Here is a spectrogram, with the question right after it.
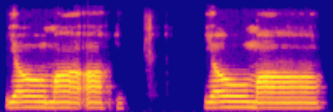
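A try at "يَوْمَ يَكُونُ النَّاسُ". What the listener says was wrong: ইয়াউ ইয়াউ মা মা টান দিলে হবে না। ইয়াউ মা ইয়াকু, ইয়াউ মা ইয়াকু।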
